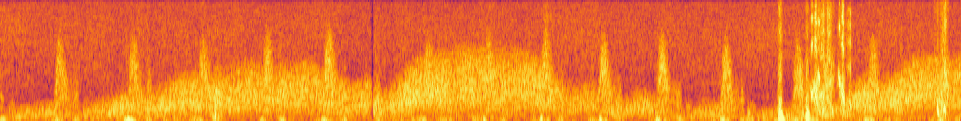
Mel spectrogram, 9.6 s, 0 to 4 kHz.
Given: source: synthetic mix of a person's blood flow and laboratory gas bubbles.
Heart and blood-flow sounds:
Doppler ultrasound of blood flow; subclavian vein
8.09-8.54 s: bubbles
9.34-9.49 s: bubbles
From the record:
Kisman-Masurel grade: 222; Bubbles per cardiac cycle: several, 3 to 8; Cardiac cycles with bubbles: 10 to 50%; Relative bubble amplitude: moderate (0.250 to 0.450); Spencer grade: 2 (many but less than half of the cardiac periods contain bubble signals, singularly or in groups); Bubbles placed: anywhere in the cardiac cycle

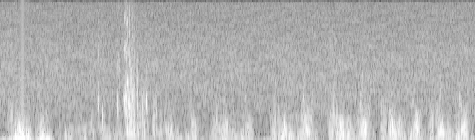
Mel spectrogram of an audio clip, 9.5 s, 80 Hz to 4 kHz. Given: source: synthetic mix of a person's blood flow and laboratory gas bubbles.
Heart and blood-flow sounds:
Doppler ultrasound of blood flow; precordium
1.95-2.10 s: bubbles
2.33-2.40 s: bubbles
2.46-2.98 s: bubbles
3.05-3.15 s: bubbles
From the record:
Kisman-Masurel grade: 211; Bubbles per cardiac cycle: several, 3 to 8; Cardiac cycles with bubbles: 1 to 10%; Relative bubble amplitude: barely perceptible (0.100 to 0.250); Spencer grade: 1 (occasional bubble signal discernible with the cardiac motion signal, with majority of cardiac periods free of bubbles); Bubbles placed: only in the low amplitude regions of the cardiac cycle

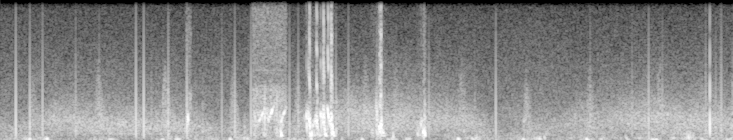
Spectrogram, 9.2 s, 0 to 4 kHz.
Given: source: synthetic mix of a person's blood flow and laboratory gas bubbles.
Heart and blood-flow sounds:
Doppler ultrasound of blood flow; subclavian vein
2.32-2.40 s: bubbles
3.15-3.59 s: bubbles
3.79-4.21 s: bubbles
4.63-4.83 s: bubbles
5.20-5.34 s: bubbles
From the record:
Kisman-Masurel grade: 123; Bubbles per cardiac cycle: 1 to 2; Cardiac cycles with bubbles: 10 to 50%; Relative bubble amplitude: loud (0.450 to 0.775); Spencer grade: 2 (many but less than half of the cardiac periods contain bubble signals, singularly or in groups); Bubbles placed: anywhere in the cardiac cycle

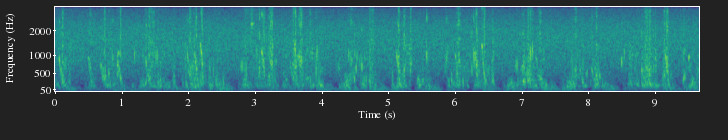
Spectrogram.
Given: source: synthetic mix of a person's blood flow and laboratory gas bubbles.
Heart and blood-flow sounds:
Doppler ultrasound of blood flow; precordium
0.05-0.29 s: bubbles
0.45-1.06 s: bubbles
1.16-1.25 s: bubbles
1.31-1.85 s: bubbles
1.90-2.58 s: bubbles
2.77-3.38 s: bubbles
3.40-4.05 s: bubbles
4.25-4.97 s: bubbles
5.04-5.63 s: bubbles
5.84-6.62 s: bubbles
6.89-7.37 s: bubbles
7.74-8.23 s: bubbles
8.47-9.29 s: bubbles
9.41-9.67 s: bubbles
From the record:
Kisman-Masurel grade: 343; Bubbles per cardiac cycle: rolling drumbeat, 9 or more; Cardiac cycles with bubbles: 100%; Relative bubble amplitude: loud (0.450 to 0.775); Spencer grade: 3 (all of the cardiac periods contain showers or single bubble signals, but not dominating or overriding the cardiac motion signals); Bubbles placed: anywhere in the cardiac cycle

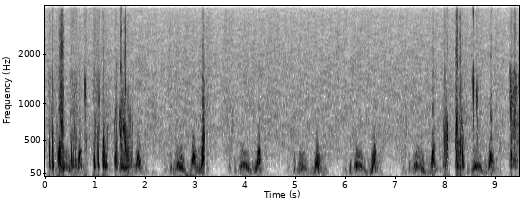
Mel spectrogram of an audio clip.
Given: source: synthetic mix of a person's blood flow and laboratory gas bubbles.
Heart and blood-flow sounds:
Doppler ultrasound of blood flow; precordium
0.05-0.20 s: bubbles
0.23-0.40 s: bubbles
0.50-0.66 s: bubbles
0.77-0.85 s: bubbles
0.95-1.10 s: bubbles
1.13-1.27 s: bubbles
1.38-1.77 s: bubbles
7.96-8.09 s: bubbles
8.20-8.41 s: bubbles
8.52-8.68 s: bubbles
9.28-9.50 s: bubbles
From the record:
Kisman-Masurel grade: 223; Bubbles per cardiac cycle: several, 3 to 8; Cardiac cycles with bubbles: 10 to 50%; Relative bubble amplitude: loud (0.450 to 0.775); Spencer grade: 2 (many but less than half of the cardiac periods contain bubble signals, singularly or in groups); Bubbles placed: only in the low amplitude regions of the cardiac cycle

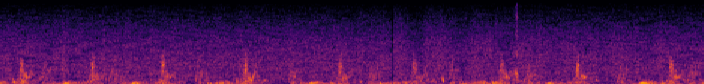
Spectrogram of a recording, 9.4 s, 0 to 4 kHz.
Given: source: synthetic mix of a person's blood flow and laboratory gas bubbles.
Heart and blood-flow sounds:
Doppler ultrasound of blood flow; precordium
5.87-5.95 s: bubbles
6.84-6.92 s: bubbles
From the record:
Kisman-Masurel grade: 123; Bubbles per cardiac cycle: 1 to 2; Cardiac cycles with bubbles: 10 to 50%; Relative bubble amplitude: loud (0.450 to 0.775); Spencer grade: 2 (many but less than half of the cardiac periods contain bubble signals, singularly or in groups); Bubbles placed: anywhere in the cardiac cycle

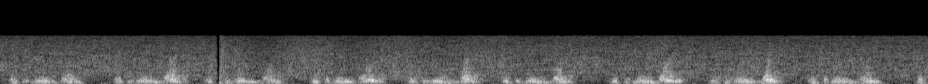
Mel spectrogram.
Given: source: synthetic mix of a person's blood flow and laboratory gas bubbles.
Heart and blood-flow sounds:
Doppler ultrasound of blood flow; precordium
no bubbles
From the record:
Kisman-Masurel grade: 000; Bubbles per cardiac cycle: 0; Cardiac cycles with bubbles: 0%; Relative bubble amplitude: no bubbles discernible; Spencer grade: 0 (complete lack of bubble signals)

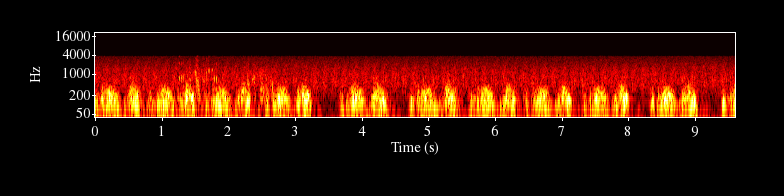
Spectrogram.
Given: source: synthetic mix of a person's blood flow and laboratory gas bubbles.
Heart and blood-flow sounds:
Doppler ultrasound of blood flow; precordium
1.22-1.90 s: bubbles
2.28-2.71 s: bubbles
From the record:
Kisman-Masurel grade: 222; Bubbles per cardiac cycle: several, 3 to 8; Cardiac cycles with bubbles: 10 to 50%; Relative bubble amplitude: moderate (0.250 to 0.450); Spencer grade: 2 (many but less than half of the cardiac periods contain bubble signals, singularly or in groups); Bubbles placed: anywhere in the cardiac cycle

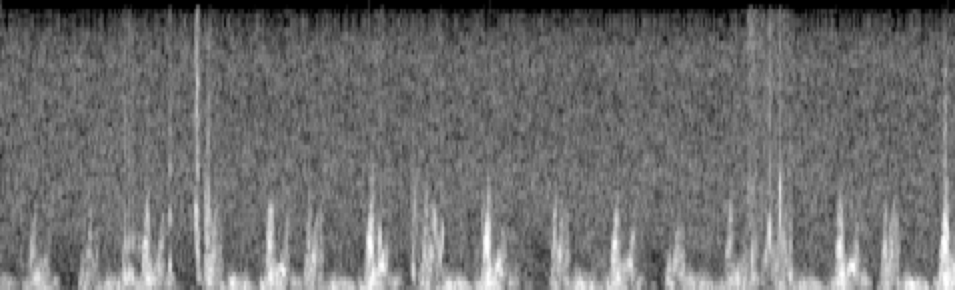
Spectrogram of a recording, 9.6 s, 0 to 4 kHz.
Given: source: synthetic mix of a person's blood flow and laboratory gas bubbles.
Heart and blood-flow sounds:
Doppler ultrasound of blood flow; precordium
1.21-1.49 s: bubbles
1.68-1.72 s: bubbles
1.94-2.19 s: bubbles
3.74-3.83 s: bubbles
4.10-4.22 s: bubbles
4.32-4.45 s: bubbles
7.46-7.93 s: bubbles
9.49-9.56 s: bubbles
From the record:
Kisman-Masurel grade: 221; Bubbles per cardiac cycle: several, 3 to 8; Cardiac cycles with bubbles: 10 to 50%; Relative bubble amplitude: barely perceptible (0.100 to 0.250); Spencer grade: 2 (many but less than half of the cardiac periods contain bubble signals, singularly or in groups); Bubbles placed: only in the low amplitude regions of the cardiac cycle

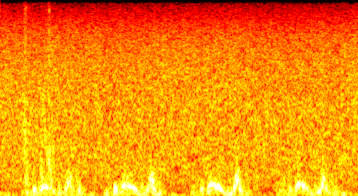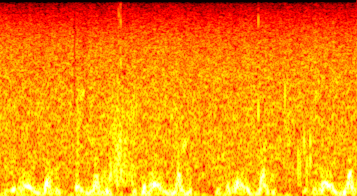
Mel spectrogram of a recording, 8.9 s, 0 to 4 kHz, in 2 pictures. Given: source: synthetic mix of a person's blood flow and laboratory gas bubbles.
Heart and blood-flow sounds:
Doppler ultrasound of blood flow; precordium
0.22-0.70 s: bubbles
5.37-5.55 s: bubbles
5.74-6.22 s: bubbles
6.33-6.49 s: bubbles
6.58-6.85 s: bubbles
7.66-7.83 s: bubbles
8.01-8.07 s: bubbles
8.17-8.39 s: bubbles
From the record:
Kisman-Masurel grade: 221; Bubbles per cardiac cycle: several, 3 to 8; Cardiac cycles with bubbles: 10 to 50%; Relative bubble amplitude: barely perceptible (0.100 to 0.250); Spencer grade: 2 (many but less than half of the cardiac periods contain bubble signals, singularly or in groups); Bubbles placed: anywhere in the cardiac cycle

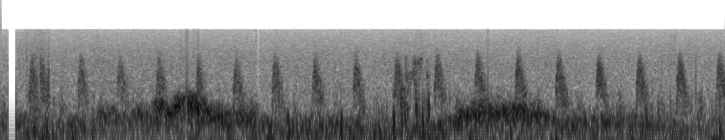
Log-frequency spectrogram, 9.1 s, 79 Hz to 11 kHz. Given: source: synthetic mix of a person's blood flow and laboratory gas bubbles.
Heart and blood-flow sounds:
Doppler ultrasound of blood flow; subclavian vein
4.94-5.40 s: bubbles
From the record:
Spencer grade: 1 (occasional bubble signal discernible with the cardiac motion signal, with majority of cardiac periods free of bubbles); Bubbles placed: anywhere in the cardiac cycle

